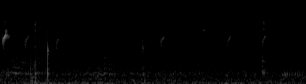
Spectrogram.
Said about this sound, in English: And that's 305 chittering there. That was a wild bird flying.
